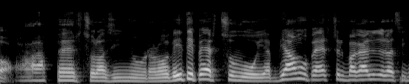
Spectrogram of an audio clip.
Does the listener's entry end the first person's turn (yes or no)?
no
